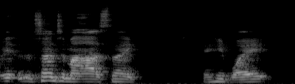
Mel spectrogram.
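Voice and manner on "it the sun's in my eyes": plain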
